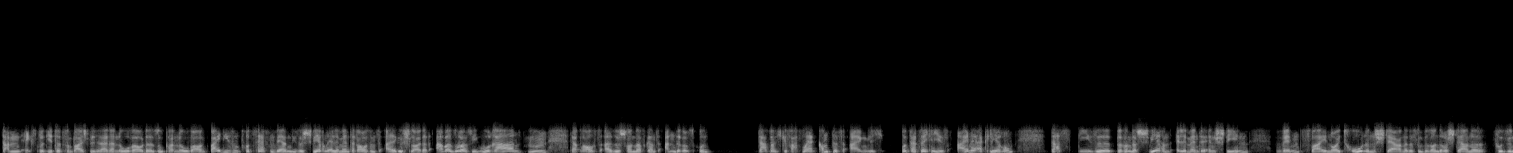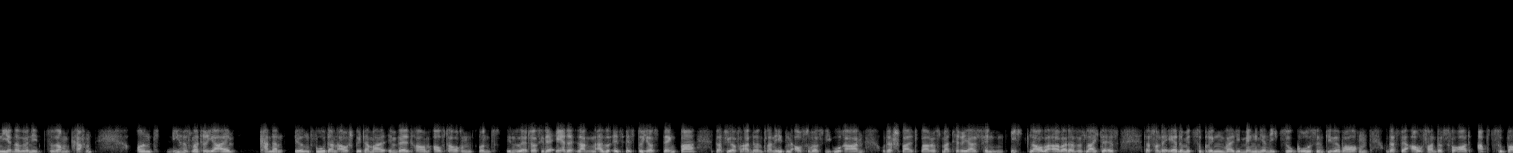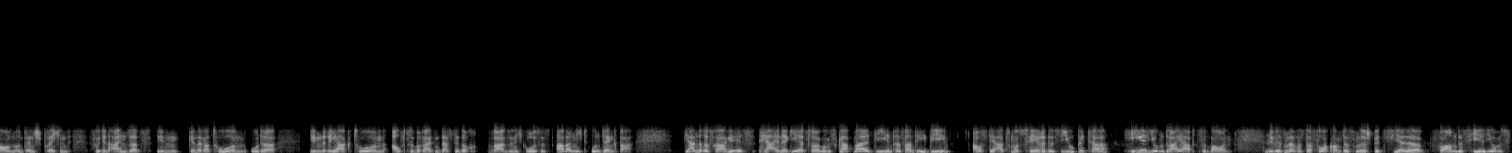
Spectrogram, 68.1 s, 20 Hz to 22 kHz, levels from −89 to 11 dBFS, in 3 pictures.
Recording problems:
phone-call audio; nothing above 3.5 kHz

